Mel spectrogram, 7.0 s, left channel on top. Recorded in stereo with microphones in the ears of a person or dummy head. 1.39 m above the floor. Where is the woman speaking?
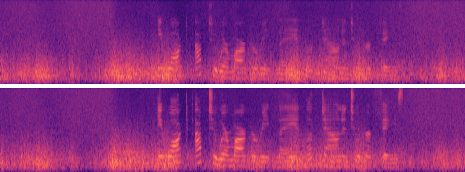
85° right.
